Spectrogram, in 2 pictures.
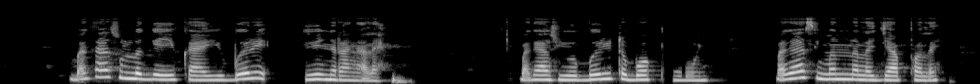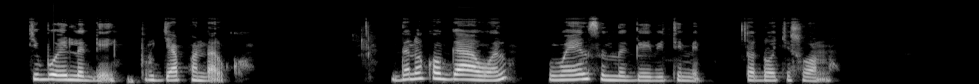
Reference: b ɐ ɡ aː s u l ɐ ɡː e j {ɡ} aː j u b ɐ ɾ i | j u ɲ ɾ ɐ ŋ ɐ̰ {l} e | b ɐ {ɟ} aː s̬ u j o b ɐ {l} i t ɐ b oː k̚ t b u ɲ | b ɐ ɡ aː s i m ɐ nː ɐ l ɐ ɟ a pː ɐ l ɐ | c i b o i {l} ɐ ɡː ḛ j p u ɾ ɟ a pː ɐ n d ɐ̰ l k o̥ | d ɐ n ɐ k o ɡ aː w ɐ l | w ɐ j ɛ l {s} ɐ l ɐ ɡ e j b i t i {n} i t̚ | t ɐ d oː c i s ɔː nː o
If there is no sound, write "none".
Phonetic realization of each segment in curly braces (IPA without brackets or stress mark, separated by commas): k, l, ɡ, ɾ, l, s, m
